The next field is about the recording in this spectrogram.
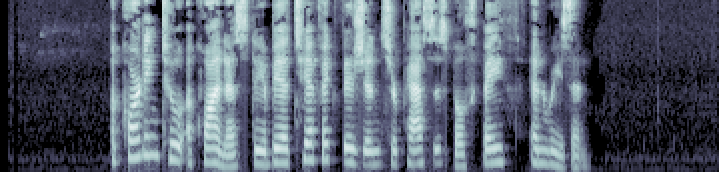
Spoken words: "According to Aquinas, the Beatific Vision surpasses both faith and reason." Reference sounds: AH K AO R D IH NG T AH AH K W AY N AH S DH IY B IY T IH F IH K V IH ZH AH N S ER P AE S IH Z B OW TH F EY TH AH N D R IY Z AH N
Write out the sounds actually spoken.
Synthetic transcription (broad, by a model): AH K AO R D IH NG T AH AH K W AY N AH S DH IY B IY T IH F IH K V IH ZH AH N S ER P AE S IH Z B OW TH F EY TH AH N R IY Z AH N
